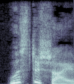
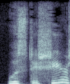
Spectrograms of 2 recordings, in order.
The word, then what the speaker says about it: Worcestershire: Its name can be a bit of a tongue twister. Worcestershire sauce, Worcestershire sauce, Worcestershire sauce. All those pronunciations are acceptable, as are the endless ways to use this condiment.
